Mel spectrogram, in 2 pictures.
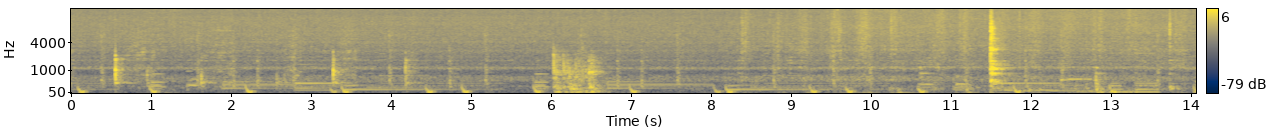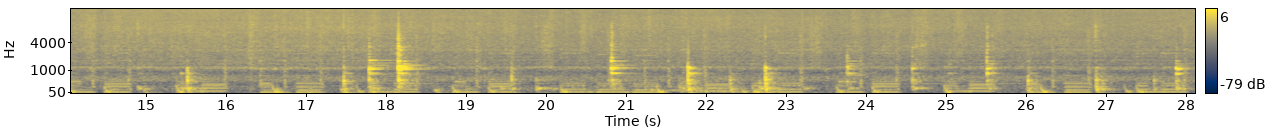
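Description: Ground beef and chopped vegetables sizzling in a stainless steel pot as a wooden spoon stirs them, with frequent sharp knocks of the spoon against the pot, two of them much louder than the rest.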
